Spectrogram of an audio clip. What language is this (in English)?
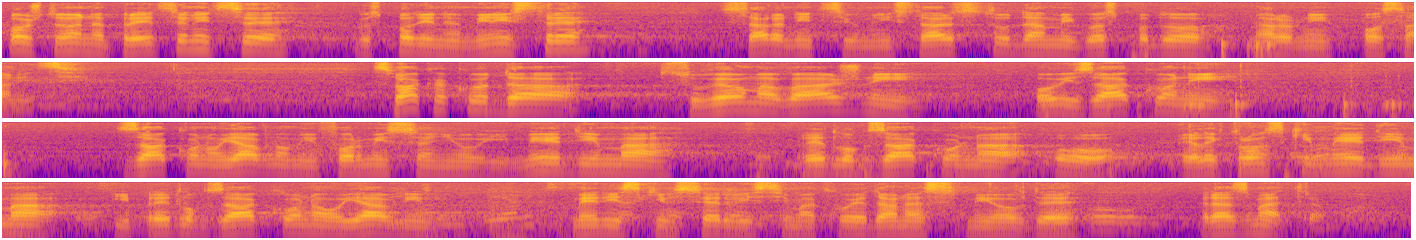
Serbian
